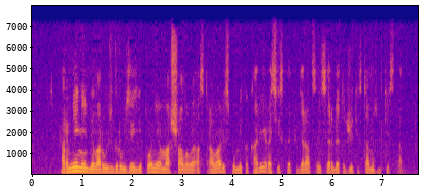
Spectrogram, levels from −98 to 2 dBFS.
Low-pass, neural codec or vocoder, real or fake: 7.2 kHz; codec, 16 kHz in and 24 kHz out, 1 kbps, XY-Tokenizer; fake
